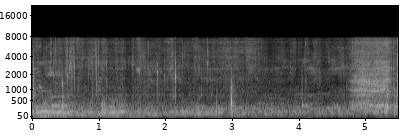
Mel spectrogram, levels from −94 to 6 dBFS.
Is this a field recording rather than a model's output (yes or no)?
no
